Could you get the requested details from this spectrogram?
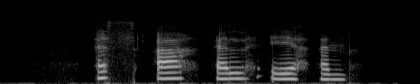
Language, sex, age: Norwegian, female, 22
